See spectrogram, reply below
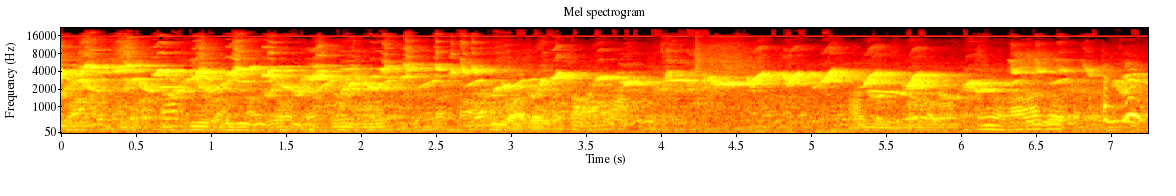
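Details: Cucak hijau, the greater green leafbird, pours out rapid, dense high whistles and chirps in shifting phrases, some notes sliding upward, almost without pause over a constant noisy background.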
